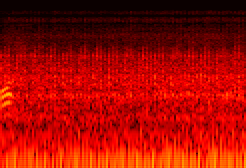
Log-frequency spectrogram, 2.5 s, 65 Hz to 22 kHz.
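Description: Isuzu 4KH1 four-cylinder turbodiesel idling steadily, throttled down to a low idle.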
